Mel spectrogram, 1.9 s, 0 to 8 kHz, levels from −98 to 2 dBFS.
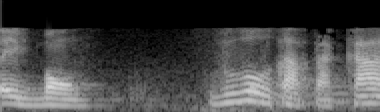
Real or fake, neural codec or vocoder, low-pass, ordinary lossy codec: real; none; 7.2 kHz; AAC, 16 kbps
